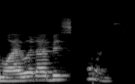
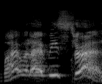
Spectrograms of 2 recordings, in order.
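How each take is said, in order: First: 1 dripping sarcasm. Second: High put-on sarcastic voice. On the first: Retold or imitated. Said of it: "With dripping sarcasm". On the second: With dripping sarcasm.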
